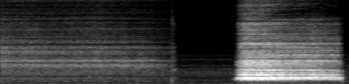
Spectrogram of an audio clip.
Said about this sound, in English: Take a deep breath. Seriously, people say it, but I need you to do it. Through the nose, in through the nose, out through the mouth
